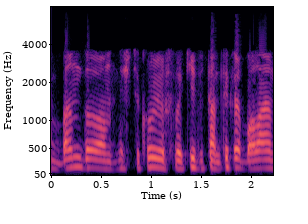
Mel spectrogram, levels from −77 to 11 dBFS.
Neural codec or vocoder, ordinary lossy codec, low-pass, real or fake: none; MP3, 48 kbps; 7.2 kHz; real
